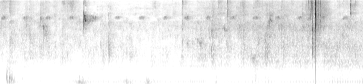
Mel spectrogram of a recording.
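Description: Small blade cutting and scraping a freshly caught fish by hand: scattered soft scrapes and ticks, with one sharp click about six seconds in. Faint repeated high chirps sit behind it.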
